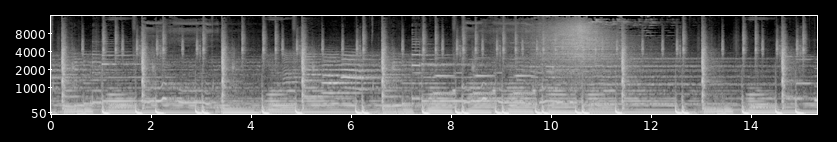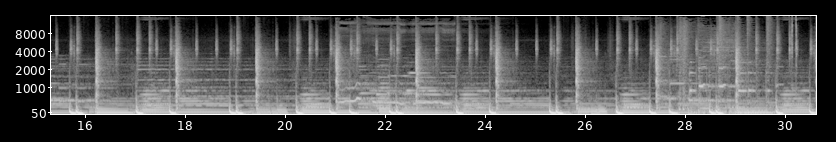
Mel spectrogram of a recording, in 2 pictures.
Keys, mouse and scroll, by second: 3.1 click, 4.4 click, 4.8 Return, 6.9-8.9 drag, 8.4-9.1 typing, 12.2-12.9 typing, 25.5 click, 25.6-27.5 alt+drag.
